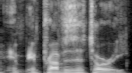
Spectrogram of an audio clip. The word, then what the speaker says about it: improvisatory: you say that with ending an ori improvisatory improvis improvisatory improvisatory so and we'll hear later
